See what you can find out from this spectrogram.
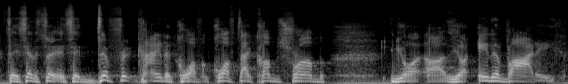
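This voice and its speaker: Older guy hosting a loose chat, real gravelly husky voice, rambles and jokes a lot. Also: mid-range voice, normal speed. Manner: rambling, joking, lively. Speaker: host. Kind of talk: casual talk show chat.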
